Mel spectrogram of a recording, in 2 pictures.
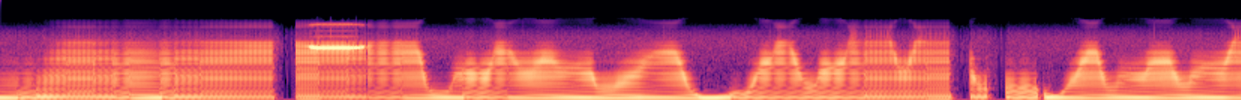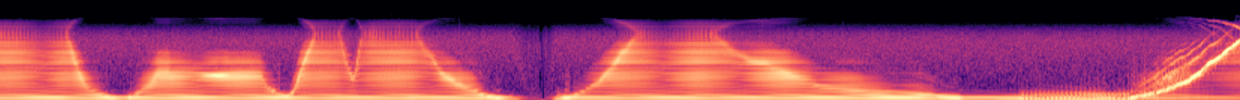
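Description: LushOne synthesizer playing low sawtooth notes through its resonant filter, the cutoff and resonance turned together, so the tone repeatedly sweeps bright and back to dull. A few quick note changes come in the first few seconds. Near the end a high whistling tone glides quickly upward.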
